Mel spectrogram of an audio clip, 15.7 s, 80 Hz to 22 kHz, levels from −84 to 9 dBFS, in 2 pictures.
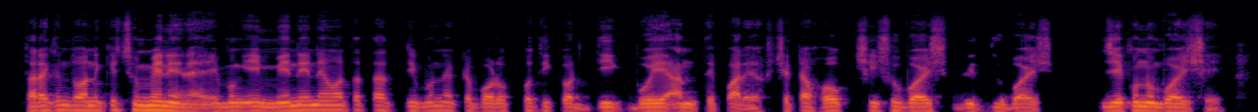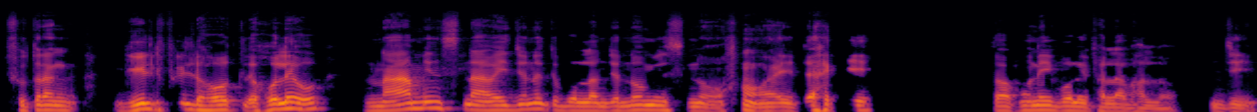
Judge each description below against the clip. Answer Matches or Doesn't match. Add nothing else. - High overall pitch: Doesn't match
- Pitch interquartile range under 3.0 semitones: Doesn't match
